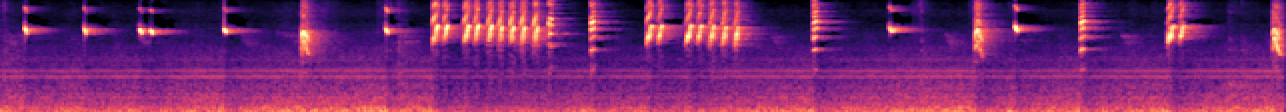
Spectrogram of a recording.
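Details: Cucak kinoy, or grey-cheeked bulbul, master song for training white-rumped shamas: evenly spaced high, sharp chirps followed by fast rattling bursts and more single whistled notes, over a low hum.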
